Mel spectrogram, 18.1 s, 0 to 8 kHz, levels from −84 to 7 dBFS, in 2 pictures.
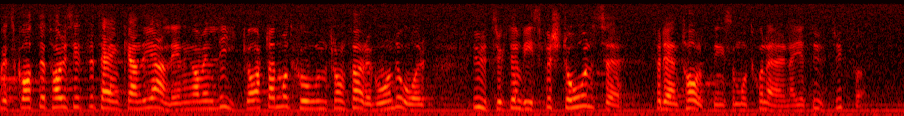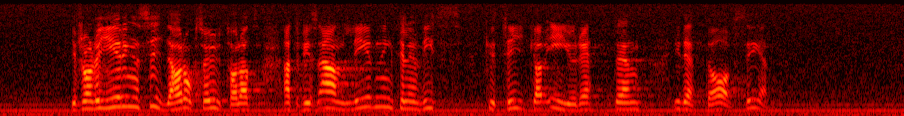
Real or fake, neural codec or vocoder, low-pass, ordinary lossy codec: real; none; 7.2 kHz; Opus, 64 kbps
